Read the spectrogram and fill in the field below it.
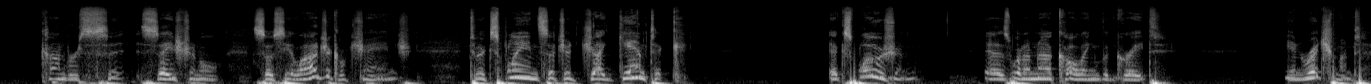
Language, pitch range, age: English, 240-275 Hz, 60-79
